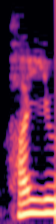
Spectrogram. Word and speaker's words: Hy: 日本ハイユーザー会さん。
